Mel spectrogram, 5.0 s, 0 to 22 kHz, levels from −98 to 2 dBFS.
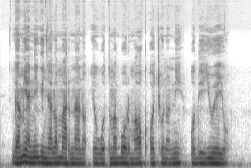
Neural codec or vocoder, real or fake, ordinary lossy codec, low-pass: none; real; none; none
